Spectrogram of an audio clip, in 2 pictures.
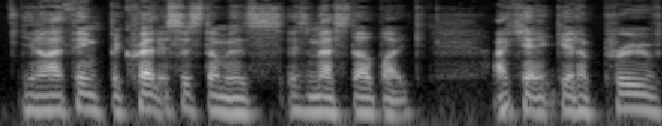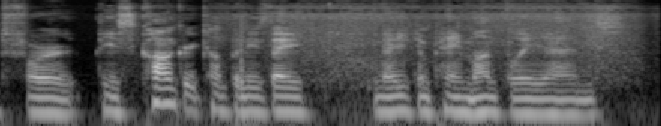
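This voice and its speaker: Fairly low-pitched, somewhat breathy and shaky man's voice at a moderate pace, with fairly even intonation, in a very clean recording with a silent background. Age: 20s. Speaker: concrete contractor. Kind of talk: personal vlog monologue. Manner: halting.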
